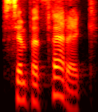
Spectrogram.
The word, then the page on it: sympathetic: American English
